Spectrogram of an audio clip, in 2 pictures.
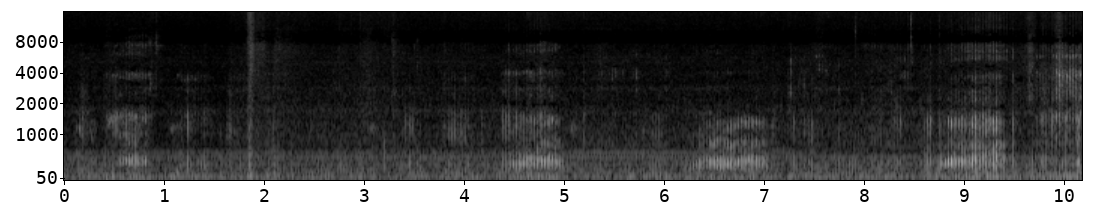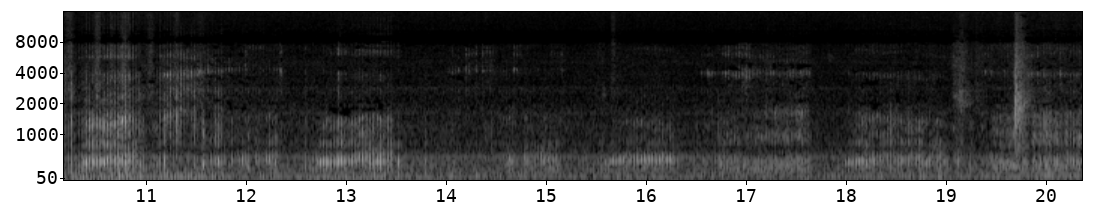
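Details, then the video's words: Omame, a plump white spayed mixed-breed house cat (American Shorthair × Golden Chinchilla), purring indoors; rumbling swells rise and fade roughly every two seconds in a steady breathing rhythm, with light rustling between. "ゴロゴロ言うミックス猫 おまめ"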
